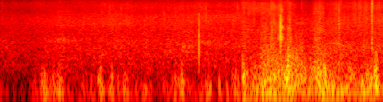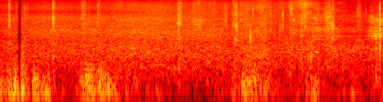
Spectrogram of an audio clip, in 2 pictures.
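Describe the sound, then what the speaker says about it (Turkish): Strong wind in Kyrenia, Cyprus, buffets the microphone in loud, uneven gusts, rising to a heavy roar midway before easing into a steady rushing blow. "Of felaket bir rüzgar var."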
